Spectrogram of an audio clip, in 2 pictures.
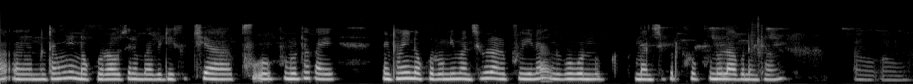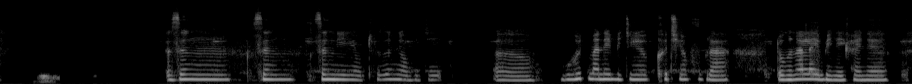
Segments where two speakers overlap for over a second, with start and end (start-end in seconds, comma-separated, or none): none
